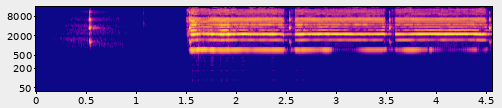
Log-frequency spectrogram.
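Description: Quick intake of breath, then a clarinet mouthpiece and reed sounding a steady, high, squawky note, tongued 'too' into separate notes about a second each, three in a row with a fourth just beginning near the end. Each note is started by the tip of the tongue touching the tip of the reed.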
